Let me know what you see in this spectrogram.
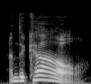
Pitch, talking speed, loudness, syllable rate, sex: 140 Hz, 200 wpm, -15 LUFS, 4.2 syllables/s, male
